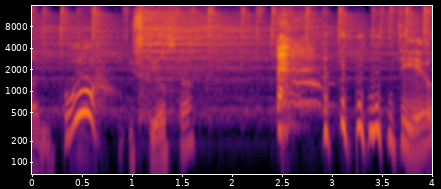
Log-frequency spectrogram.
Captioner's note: Kate laughing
